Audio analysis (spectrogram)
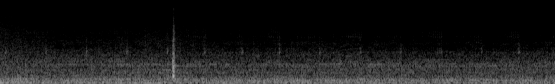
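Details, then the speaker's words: Calm, even idle with one stray click, no misses, pinging or sputter, on a big 8.1 V8 truck that tows, with over 200,000 miles, checked in neutral after switching to synthetic gold oil; much quieter than before. "this has an engine a 8.1 big ass engine it should be yeah sounding more like a yeah I mean that is unreal how much quieter that is"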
